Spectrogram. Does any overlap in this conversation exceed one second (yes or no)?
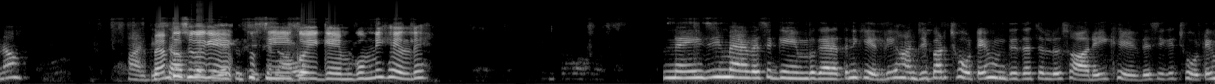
yes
